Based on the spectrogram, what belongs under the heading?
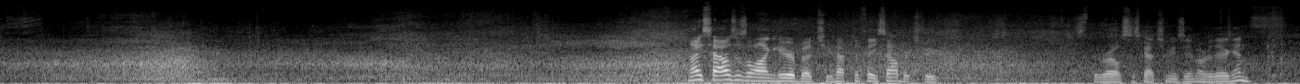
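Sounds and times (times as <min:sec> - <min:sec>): low traffic rumble: 0:00.0 - 0:13.0
tyres hissing on wet pavement: 0:03.4 - 0:13.0.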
